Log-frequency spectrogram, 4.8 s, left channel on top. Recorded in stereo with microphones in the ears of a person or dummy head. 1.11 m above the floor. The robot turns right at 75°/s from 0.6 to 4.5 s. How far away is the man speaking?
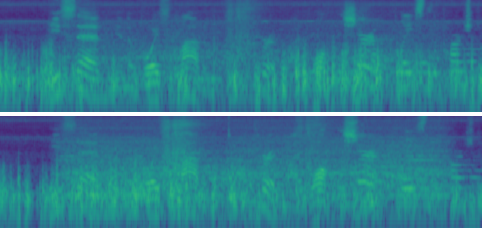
About 0.7 m.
